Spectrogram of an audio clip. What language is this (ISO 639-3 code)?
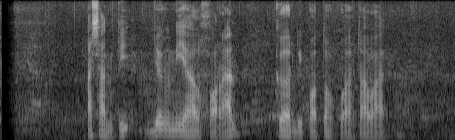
sun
